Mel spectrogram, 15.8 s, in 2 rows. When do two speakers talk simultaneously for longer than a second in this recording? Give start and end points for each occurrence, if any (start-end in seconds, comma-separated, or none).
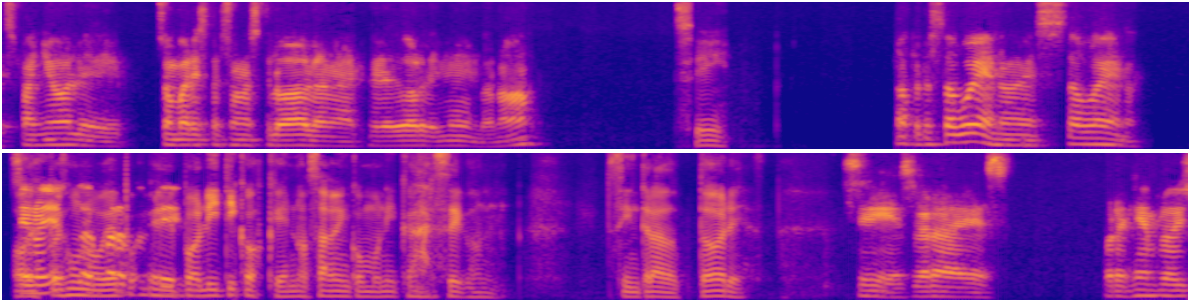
8.0-9.3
